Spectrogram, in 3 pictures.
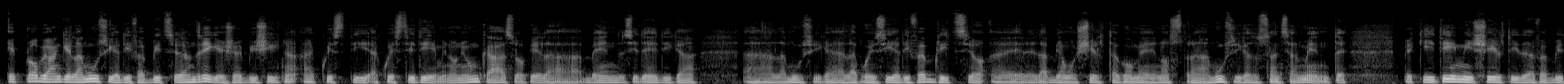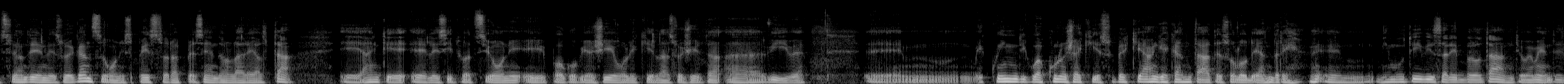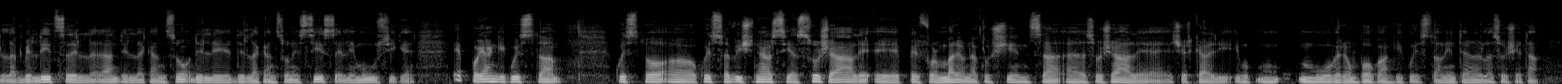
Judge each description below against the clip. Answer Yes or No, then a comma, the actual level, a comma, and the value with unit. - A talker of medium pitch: No, low, 105 Hz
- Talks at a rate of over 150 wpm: Yes, average, 160 wpm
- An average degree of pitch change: No, narrow, 2.3 semitones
